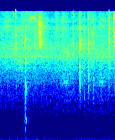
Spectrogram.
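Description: Computer keyboard keys tapped a few times: separate sharp clicks, the loudest about half a second in and a quick cluster near the end, over a steady low hum.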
